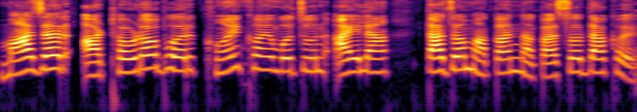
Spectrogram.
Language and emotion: Goan Konkani, neutral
